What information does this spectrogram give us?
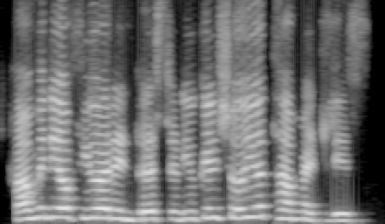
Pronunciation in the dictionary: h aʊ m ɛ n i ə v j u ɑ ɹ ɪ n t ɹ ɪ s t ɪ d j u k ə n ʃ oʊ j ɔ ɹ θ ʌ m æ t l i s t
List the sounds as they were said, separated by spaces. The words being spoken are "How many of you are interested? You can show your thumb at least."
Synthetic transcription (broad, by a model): h aʊ m ɛ n i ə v j u ɑ ɹ ɪ n t ɹ ɪ s t ɪ d j u k ə n ʃ oʊ j ɔ ɹ t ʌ m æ t l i s t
